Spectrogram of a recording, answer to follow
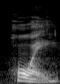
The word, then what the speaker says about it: hoy: yes we couldn't so whenever spanish word starts off with an h the h is silent boy yep there you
